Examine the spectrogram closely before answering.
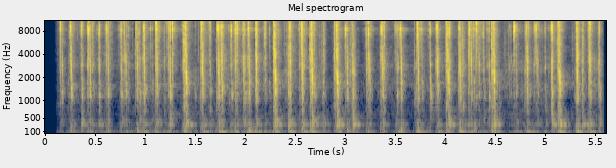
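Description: Computer keyboard typing sound effect: a fast, uneven run of keystrokes, about ten a second, that cuts off suddenly near the end.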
